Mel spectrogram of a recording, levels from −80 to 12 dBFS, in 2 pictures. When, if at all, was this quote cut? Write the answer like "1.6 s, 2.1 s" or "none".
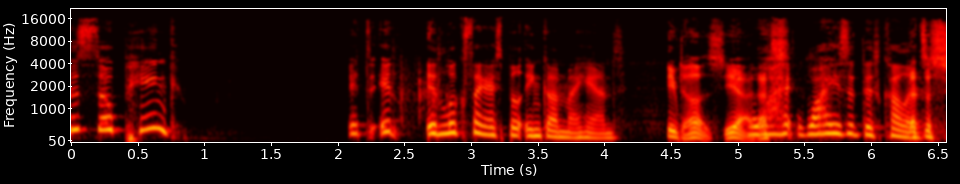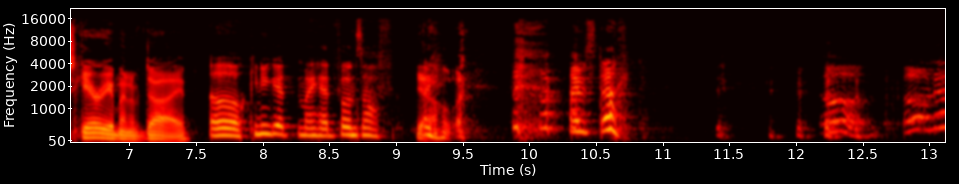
4.6 s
